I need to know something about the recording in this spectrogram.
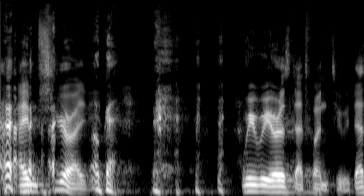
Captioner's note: laughter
